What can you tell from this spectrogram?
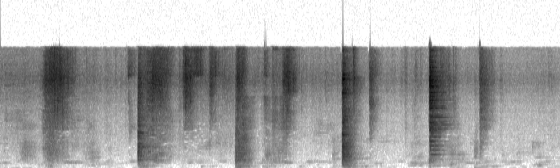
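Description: Metal kitchen utensils and cookware clinking and clattering in a series of sharp knocks, the two loudest a little past the middle.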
